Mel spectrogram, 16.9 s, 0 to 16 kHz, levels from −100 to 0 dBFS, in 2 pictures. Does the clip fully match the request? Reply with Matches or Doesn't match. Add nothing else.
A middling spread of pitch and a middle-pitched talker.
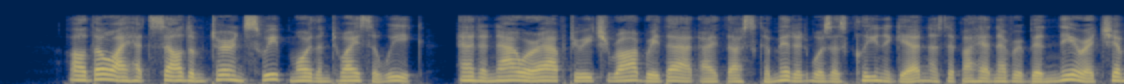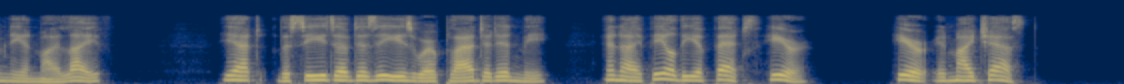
Matches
